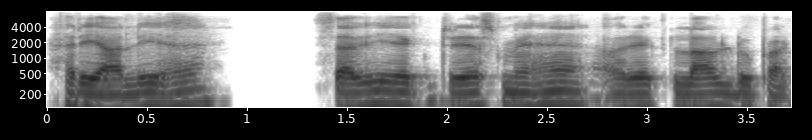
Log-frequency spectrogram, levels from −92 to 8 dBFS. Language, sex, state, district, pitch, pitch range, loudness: Hindi, male, Bihar, Gaya, 105 Hz, 105-115 Hz, -18 LUFS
